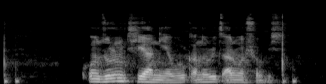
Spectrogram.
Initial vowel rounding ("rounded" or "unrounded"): rounded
